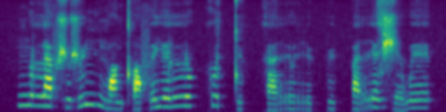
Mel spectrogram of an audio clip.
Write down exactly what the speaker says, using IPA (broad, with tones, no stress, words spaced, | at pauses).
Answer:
ŋɯ˦lːæ˦fʃy˨ʃ y˥ŋi˦ŋ͡mɑ˩ŋ tʼɑ˩fe˥je˦ lːɯ˥kːɯ˥tːy˩ kːæ˩rɯ˨ ry˩pːy˨pːæ˨ re˥zʃe˩ we˥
